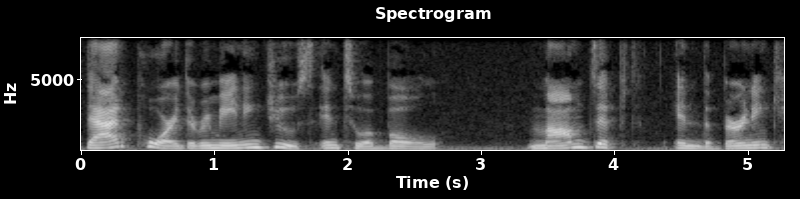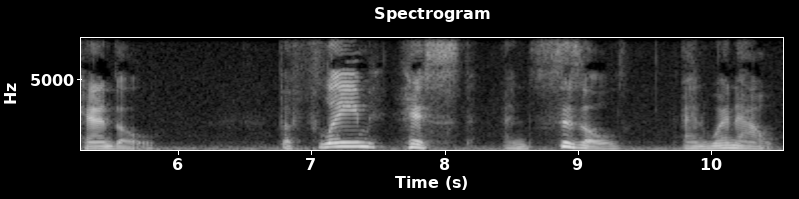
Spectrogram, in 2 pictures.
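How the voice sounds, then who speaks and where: A woman reads a children's story aloud at an unhurried pace. Her pitch swings widely and she shapes each sentence with deliberate expression. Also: big pitch swings, a bit bright. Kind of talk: animated picture-book read-aloud.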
